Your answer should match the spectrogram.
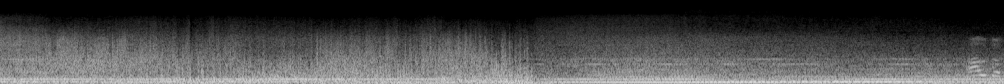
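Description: Twin Volvo Penta D4 diesel engines of a motor yacht running steadily near full throttle, about 30 knots. For the first five seconds the rush of hull spray and wind is heard over them; then the spray and wind drop away and the steady low engine hum dominates, as heard inside the cabin.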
